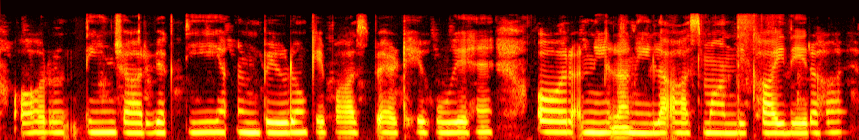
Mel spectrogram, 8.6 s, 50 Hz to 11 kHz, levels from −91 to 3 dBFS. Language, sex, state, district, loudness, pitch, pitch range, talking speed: Hindi, female, Bihar, Gopalganj, -15 LUFS, 235 Hz, 225-240 Hz, 120 wpm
